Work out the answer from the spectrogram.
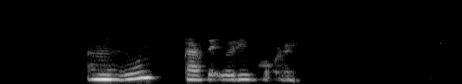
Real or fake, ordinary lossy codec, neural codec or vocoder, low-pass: fake; MP3, 24 kbps; codec, 16 kHz, 0.5 kbps, FunCodec, trained on Chinese and English, 25 frames a second; 3.6 kHz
